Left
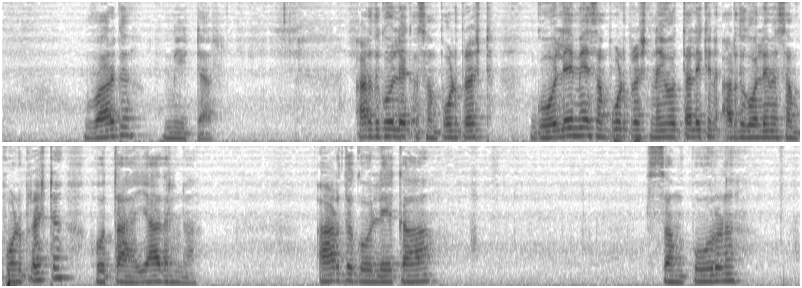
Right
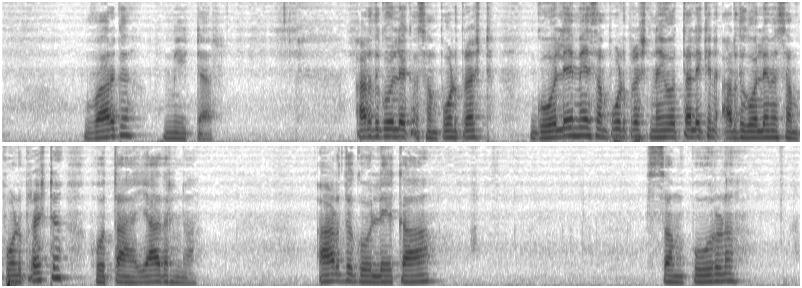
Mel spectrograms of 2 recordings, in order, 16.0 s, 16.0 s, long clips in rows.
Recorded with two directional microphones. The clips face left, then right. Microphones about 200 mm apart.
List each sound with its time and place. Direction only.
0.9 s a man's voice: 45° right (ahead or behind)
3.5 s a man's voice: 50° right (ahead or behind)
11.1 s a man's voice: 45° right (ahead or behind)
14.6 s a man's voice: 50° right (ahead or behind)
